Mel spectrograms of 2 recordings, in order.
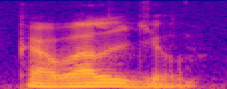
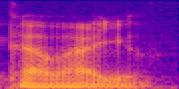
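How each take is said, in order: First: The ll is said as an l sound. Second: The ll is not said as an l sound. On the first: This is how the letter is supposed to sound. "This one it should be pronounced l" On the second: This is how people usually talk. "we say caballo"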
